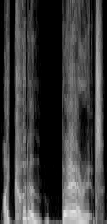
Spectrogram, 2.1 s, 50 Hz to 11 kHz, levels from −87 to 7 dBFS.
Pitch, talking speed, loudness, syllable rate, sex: 270 Hz, 110 wpm, -15 LUFS, 2.0 syllables/s, female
